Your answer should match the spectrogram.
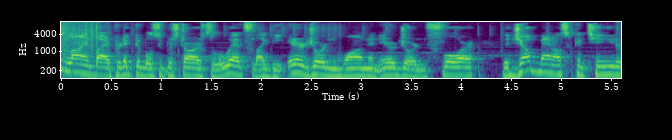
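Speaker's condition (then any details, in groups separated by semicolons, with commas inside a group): No condition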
